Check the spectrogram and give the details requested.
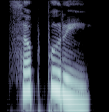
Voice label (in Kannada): "ಸಪೂರ", Kannada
